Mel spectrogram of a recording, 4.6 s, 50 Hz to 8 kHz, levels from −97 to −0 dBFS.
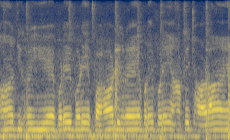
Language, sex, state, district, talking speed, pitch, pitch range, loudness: Hindi, male, Odisha, Nuapada, 195 wpm, 140 Hz, 135-140 Hz, -14 LUFS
